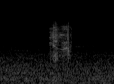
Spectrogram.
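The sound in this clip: A camera shutter fires once as a photo is taken, giving one quick, bright mechanical snap over a faint, steady background hiss.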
